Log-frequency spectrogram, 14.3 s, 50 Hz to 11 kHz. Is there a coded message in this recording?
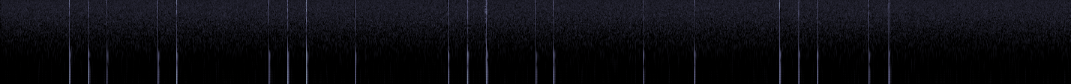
Yes: tap code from 0.9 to 11.9 s, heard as knocks on a wall, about 4 knocks a second. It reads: MLMAM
